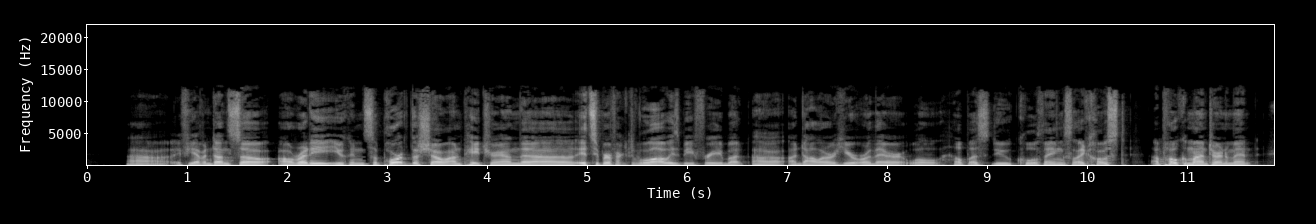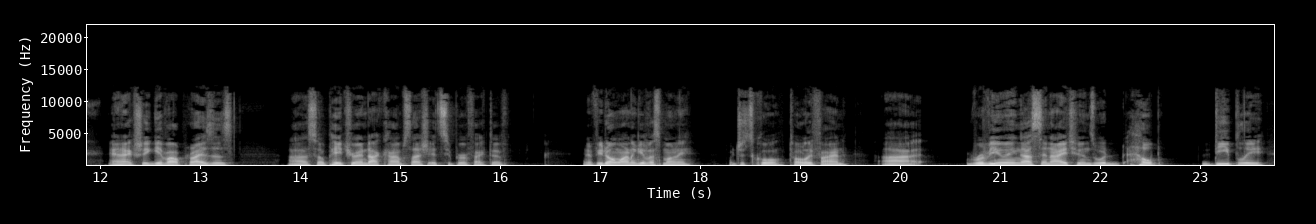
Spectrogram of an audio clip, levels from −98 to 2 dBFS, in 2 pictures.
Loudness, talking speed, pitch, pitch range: -28 LUFS, 185 wpm, 115 Hz, 105-130 Hz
